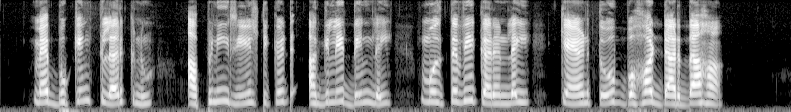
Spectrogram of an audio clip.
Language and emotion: Punjabi, fearful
